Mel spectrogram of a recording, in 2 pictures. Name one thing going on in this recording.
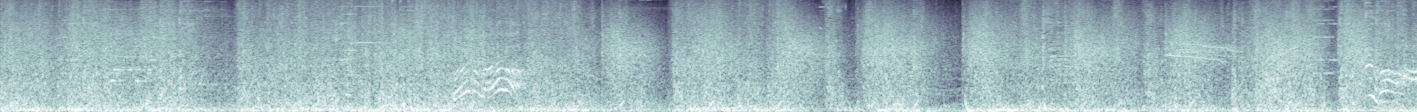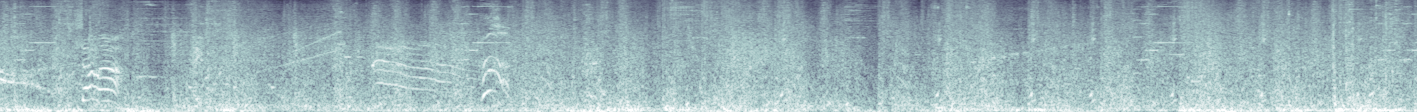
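Gunfire and blasts from a fast action game crackle and boom throughout.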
